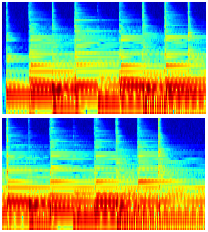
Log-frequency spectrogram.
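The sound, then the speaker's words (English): Acoustic guitar with the thumb alternating bass notes across the low E, A and D strings between light index-finger strums over one chord, forming a steady, evenly paced repeating pattern of ringing notes with no talk. “I want you to move your thumb around. Do the low E string, then the A string, then the D string. That'll sound like this.”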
